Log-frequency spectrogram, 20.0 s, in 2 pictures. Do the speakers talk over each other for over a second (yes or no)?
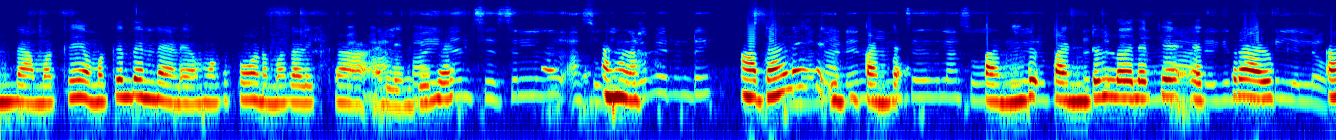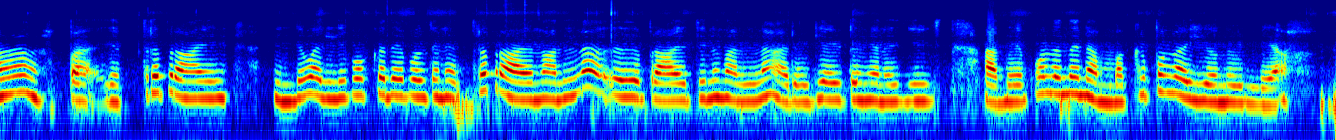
yes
